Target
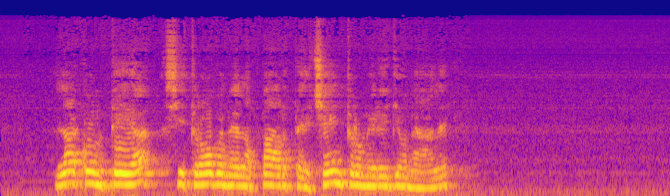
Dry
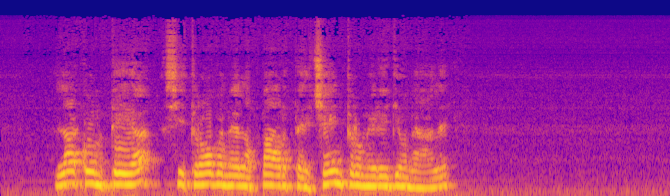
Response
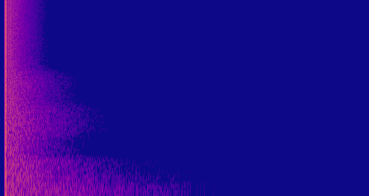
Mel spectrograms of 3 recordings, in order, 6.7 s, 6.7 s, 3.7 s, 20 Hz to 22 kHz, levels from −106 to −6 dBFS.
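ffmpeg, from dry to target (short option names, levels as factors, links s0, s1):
-filter_complex "[0:a]asplit=2[s0][s1];[s1]equalizer=f=390:w=4.5:g=14[s2];[1:a]atrim=start_sample=2205,afade=t=out:st=0.38:d=0.01,atrim=end_sample=17199,lowshelf=f=210:g=-12[s3];[s2][s3]afir=irnorm=-1:irlink=0,volume=0.335[s4];[s0][s4]amix=inputs=2:normalize=0,volume=1.19"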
